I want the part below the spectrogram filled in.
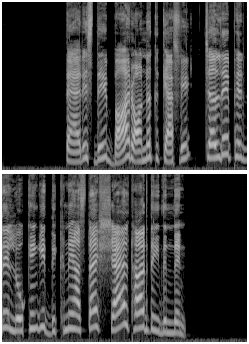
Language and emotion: Dogri, happy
